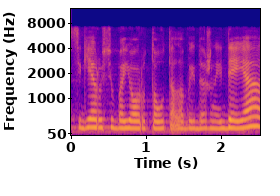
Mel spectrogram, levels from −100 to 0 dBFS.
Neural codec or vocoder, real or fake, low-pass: none; real; 7.2 kHz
